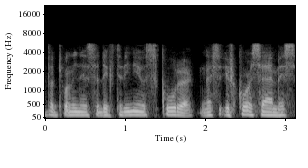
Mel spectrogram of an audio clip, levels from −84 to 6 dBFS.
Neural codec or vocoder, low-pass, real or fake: codec, 16 kHz, 1.1 kbps, Voila-Tokenizer; 5.4 kHz; fake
